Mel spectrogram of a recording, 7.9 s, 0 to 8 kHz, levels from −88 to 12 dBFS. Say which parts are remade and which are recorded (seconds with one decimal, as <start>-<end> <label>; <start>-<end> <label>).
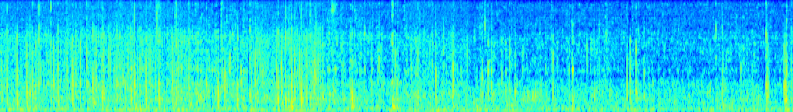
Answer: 0.0-1.9 recorded; 1.9-2.5 remade; 2.5-3.2 recorded; 3.2-4.1 remade; 4.1-4.7 recorded; 4.7-7.9 remade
